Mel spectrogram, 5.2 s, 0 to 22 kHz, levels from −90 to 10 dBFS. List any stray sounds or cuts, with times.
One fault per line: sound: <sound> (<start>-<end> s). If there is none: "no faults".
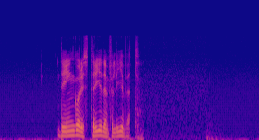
no faults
